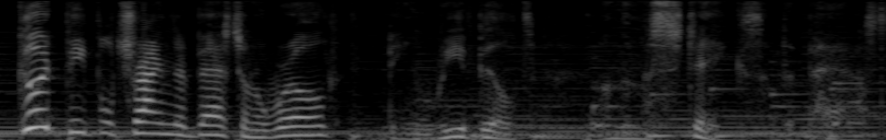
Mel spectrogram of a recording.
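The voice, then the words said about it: Dramatic movie trailer voice. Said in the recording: “my movie trailer voice”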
